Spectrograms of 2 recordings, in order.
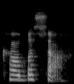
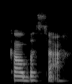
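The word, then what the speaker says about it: колбаса: More Polish people, they would say kielbasa, but in Russian, kalbasa. There's stress on the last A, kalbasa. In Polish, I think it's kielbasa.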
